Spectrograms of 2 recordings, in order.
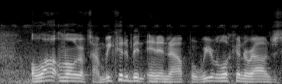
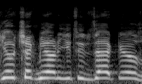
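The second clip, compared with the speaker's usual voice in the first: high-pitched call, held back in volume; mock yell; 10 semitones higher than usual. Plugging his channel to the Groms, high mock yell. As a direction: imitate calling out a plug to strangers. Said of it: "this kid's yelling out the window".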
